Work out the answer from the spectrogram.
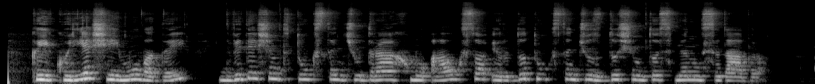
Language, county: Lithuanian, Alytus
